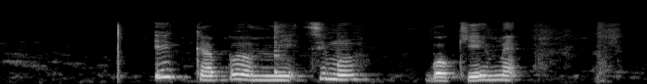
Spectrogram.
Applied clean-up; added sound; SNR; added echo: none; Cowbell; 17 dB; none.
